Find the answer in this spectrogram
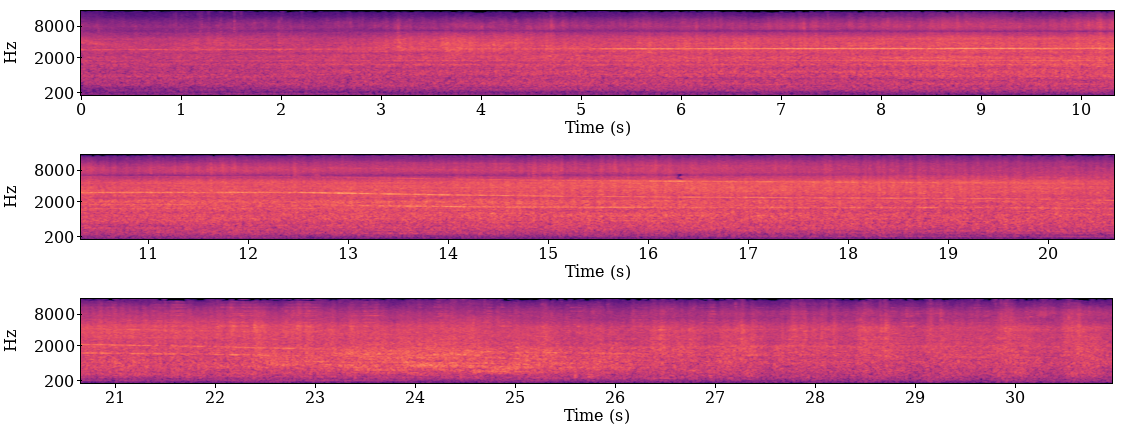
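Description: Freight train passing: Norfolk Southern diesel locomotives and then loaded coil steel cars rolling by, with wheels clicking over the rail joints. It grows louder after the first few seconds. A thin, high wheel squeal holds steady, then slowly falls in pitch through the middle.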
